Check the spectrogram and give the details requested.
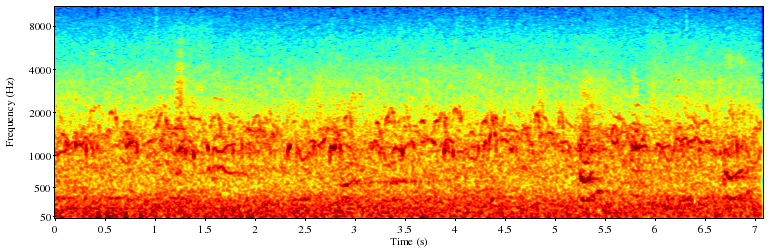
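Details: At a Monterey colony of nesting Brandt's cormorants, with chicks present, on a morning walk: continuous overlapping warbling calls from many birds rise and fall above a steady low rumble.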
